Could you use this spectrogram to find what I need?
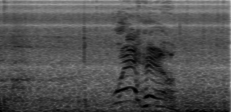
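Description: A man speaks in a low, gruff voice.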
